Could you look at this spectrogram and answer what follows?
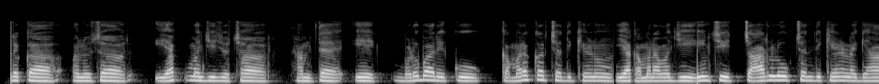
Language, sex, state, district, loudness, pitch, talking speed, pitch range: Hindi, male, Uttarakhand, Uttarkashi, -14 LUFS, 170 Hz, 190 wpm, 165-180 Hz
